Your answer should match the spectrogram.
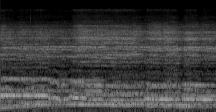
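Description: A mixed choir of men's and women's voices singing a gospel song in harmony, holding long chords that change every second or so.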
